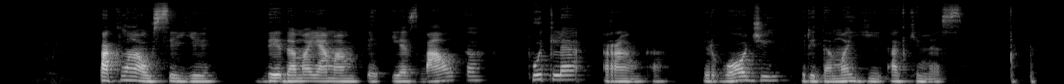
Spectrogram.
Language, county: Lithuanian, Tauragė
